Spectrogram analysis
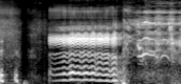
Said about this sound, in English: We brought a goat in just for that sound. Yeah, it's a live does. Goat in the studio right now. That's exactly what it says.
